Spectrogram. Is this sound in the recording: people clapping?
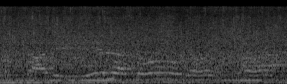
no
